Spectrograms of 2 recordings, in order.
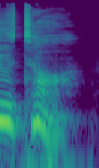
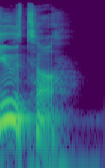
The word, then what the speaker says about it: Utah: De skrev ju ut det så med bokstäver, så man, så hur man ska uttala det. Då var det typ I-O-O. Ja, Utah. sen T, om något T-A-A typ.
